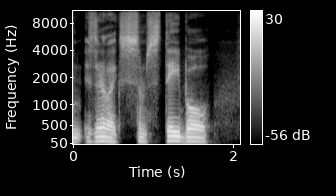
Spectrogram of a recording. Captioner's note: none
